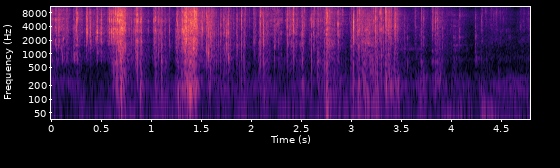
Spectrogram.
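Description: Shiny foil wrapper of a trading-card pack crinkling and tearing as it is pulled open by hand and the cards are slid out, in several irregular rustling bursts over the first three and a half seconds.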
